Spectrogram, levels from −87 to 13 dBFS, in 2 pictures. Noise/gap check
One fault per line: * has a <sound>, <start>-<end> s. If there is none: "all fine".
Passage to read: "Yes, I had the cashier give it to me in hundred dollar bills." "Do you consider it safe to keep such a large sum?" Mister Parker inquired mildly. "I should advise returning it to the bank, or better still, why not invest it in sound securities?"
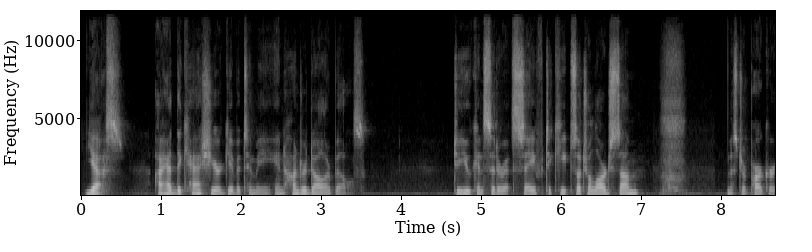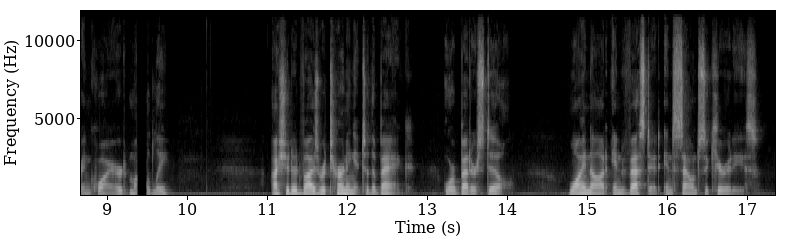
* has a breath, 7.2-7.8 s
* has a dropout, 9.4-9.5 s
